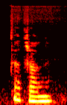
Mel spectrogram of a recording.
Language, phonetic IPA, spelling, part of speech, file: Polish, [ˌtɛaˈtralnɨ], teatralny, adjective, LL-Q809 (pol)-teatralny.wav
